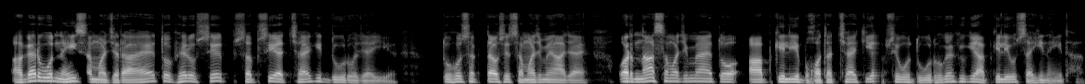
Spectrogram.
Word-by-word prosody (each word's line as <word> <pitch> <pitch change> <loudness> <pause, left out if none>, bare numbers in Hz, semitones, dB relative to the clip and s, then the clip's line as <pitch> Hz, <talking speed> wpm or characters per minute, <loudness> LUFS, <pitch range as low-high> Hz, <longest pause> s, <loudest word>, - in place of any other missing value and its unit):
अगर 150 +10 +4
वो 160 0 +4
नहीं 130 -1 +3
समझ 110 -4 0
रहा 105 0 +2
है 135 +5 +1
तो 145 0 -2
फिर 135 +5 0
उससे 150 +4 -2 0.2
सबसे 120 +5 -1
अच्छा 120 - 0
है 120 +3 0
कि 145 0 -4
दूर 110 -2 -4
हो 95 - -3
जाइए। 85 -1 -7 0.5
तो 115 - -1
हो 130 +4 +1
सकता 130 0 0
है - - +7
उसे 125 +1 -1
समझ 110 0 0
में 110 -1 0
आ 100 -1 +1
जाए। 95 -1 -3 0.3
और 140 -1 +7
ना 140 +5 +4
समझ 145 -2 -2
में 140 0 -3
आए 135 -1 0
तो 125 -1 +2 0.2
आपके 115 +3 +3
लिए 125 0 +4
बहुत 100 +3 +1
अच्छा 115 +3 -1
है 115 - +2
कि 125 +4 -3
आपसे 130 -2 -6
वो 115 -1 -1
दूर 100 0 -3
हो 105 - -2
गया 130 - 0
क्योंकि 130 0 -3
आपके 120 0 +1
लिए 115 - +2
वो 120 - -1
सही 100 -3 -2
नहीं 85 -2 -7
था। - - -19
115 Hz, 270 wpm, -22 LUFS, 105-135 Hz, 0.5 s, है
